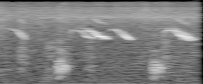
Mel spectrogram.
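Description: A mother hen clucks low among her chicks, two soft clucks under a run of high, close peeping from the babies over about a second.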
